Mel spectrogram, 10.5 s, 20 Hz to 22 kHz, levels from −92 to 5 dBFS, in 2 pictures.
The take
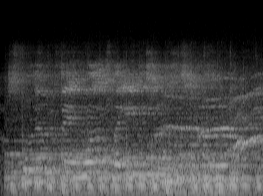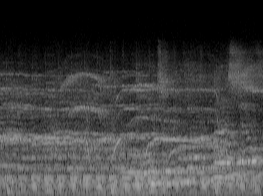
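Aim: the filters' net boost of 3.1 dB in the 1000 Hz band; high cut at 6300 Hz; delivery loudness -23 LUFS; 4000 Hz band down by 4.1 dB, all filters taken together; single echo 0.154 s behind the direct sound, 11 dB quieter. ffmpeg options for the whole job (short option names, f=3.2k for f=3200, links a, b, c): -af "lowpass=6.3k,equalizer=f=1k:t=o:g=4.5,equalizer=f=4k:t=o:g=-4,aecho=1:1:154:0.282,volume=9.5dB"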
